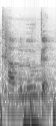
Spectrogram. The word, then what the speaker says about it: Kavulugan: 卡布鲁根。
